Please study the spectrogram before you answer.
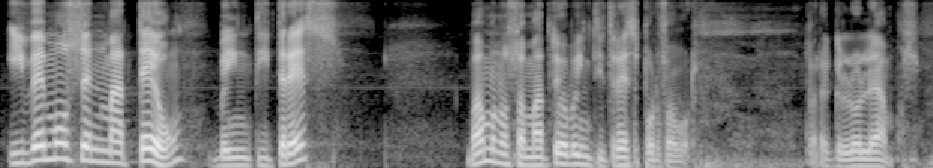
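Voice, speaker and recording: A woman's voice: deep voice, sing-song, dry recording. Woman teaching Bible study, dry sound. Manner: spells out Greek words slowly, sometimes loses her word. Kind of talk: conversational Bible study talk.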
